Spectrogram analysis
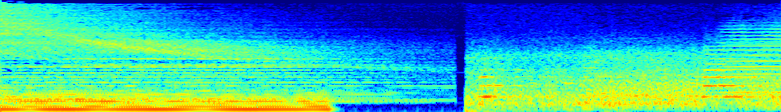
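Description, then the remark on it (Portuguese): Car horns honk loudly in traffic at a street corner by a hospital: a long, blaring sustained blast, a brief pause, then more honking over a rumble of street noise. “Nossa, tá impossível esse trânsito, que falta de respeito. É um absurdo buzinar desse jeito.”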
